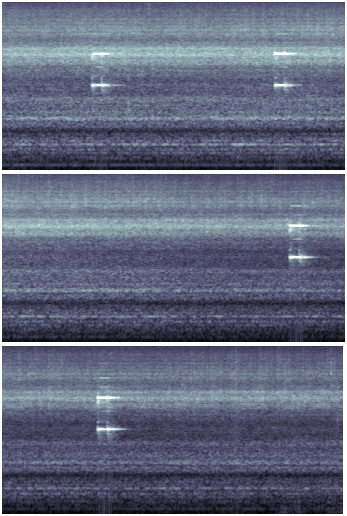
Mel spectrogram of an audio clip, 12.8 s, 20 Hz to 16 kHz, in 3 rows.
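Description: Four short electronic beeps from a glass-ceramic hob's touch controls as the power level is pressed down from 9 to 7. They come in two pairs, about two seconds apart within each pair, over a steady background hiss from the steaming pot.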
